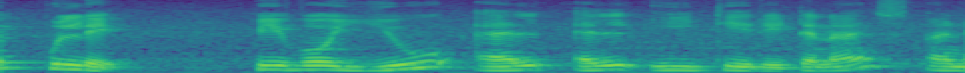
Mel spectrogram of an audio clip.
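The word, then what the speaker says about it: poulet: And if you want to say like hen chicken, you would say pule, POULLET written as, and it's spelled as pule.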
